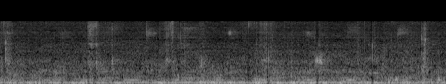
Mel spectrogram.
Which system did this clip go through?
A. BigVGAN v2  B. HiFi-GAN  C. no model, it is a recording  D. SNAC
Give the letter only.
D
